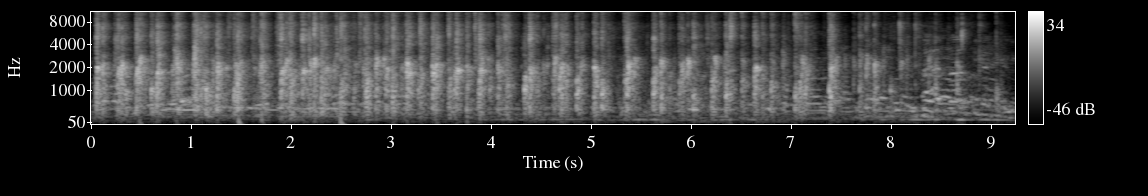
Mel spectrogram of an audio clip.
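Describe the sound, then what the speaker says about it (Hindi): Classroom applause for a student named Pushkar, a quick burst of close hand claps from a group that runs steadily throughout with voices mixed in. "तालियां हो जाए पुष्कर भाई के लिए।"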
